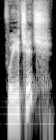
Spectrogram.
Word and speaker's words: Vujicic: Therese called in and she accurately said Vujicic.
